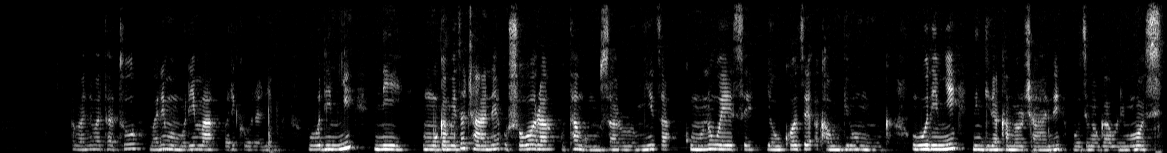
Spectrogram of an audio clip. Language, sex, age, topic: Rundi, female, 25-35, agriculture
